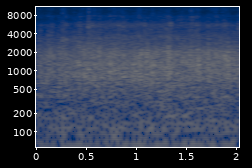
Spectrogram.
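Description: An audience of many people applauding in a large chamber: clapping that starts at the beginning and keeps up steadily.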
